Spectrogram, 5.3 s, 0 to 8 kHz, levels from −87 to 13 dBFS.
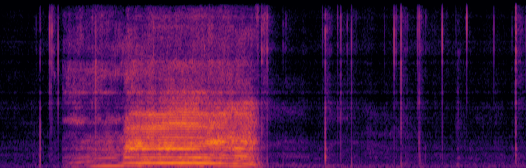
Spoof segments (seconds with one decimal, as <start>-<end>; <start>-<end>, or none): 0.0-5.3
